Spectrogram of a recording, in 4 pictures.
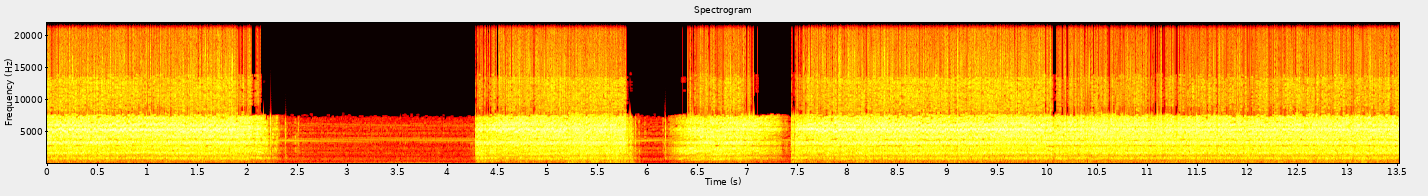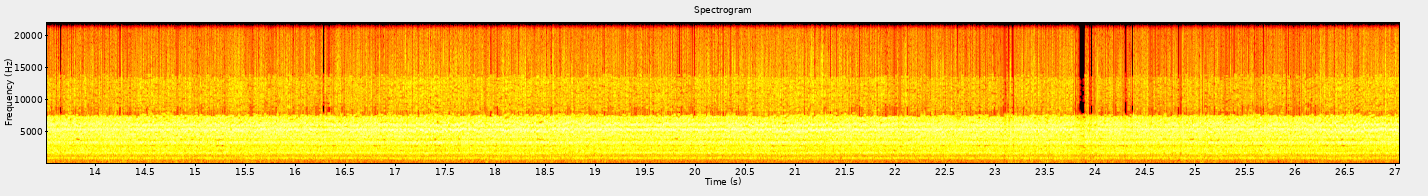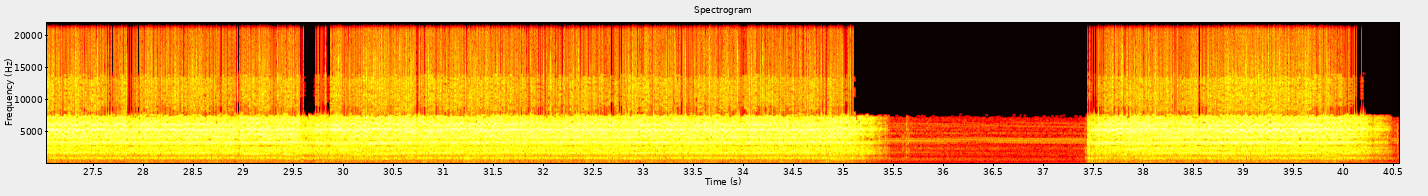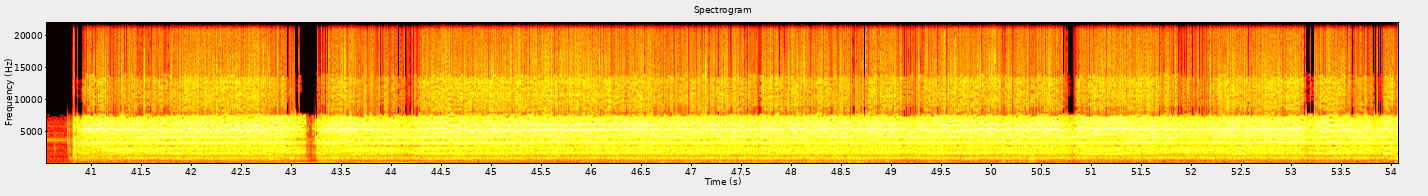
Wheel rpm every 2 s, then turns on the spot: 210, 20, 120, 90, 210, 230, 240, 230, 230, 230, 230, 230, 230, 230, 200, 210, 230, 120, 30, 190, 120, 140, 220, 230, 230, 220, 230.
none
